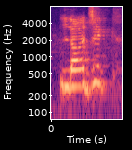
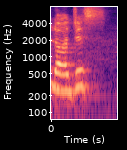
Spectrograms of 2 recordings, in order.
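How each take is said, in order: First: Said in the usual way. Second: "लॉजिस" with s instead of final k; wrong pronunciation. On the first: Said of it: "word बोला लॉजिक". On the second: Shown as a demonstration. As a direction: say "लॉजिस", dropping the k sound. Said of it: "आप उसको बोल रहे हो लॉजिस". ("लॉजिक" की जगह "लॉजिस" बोलना)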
